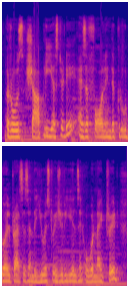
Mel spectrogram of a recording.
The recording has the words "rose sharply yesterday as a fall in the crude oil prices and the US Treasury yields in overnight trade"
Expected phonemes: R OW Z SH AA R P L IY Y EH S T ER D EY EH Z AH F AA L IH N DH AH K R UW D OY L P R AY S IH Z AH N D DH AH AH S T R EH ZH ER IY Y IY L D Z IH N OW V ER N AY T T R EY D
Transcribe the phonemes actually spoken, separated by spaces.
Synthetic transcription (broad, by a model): R OW Z SH AA R P L IY Y EH S T ER D EY EH Z AH F AA L IH N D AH K R UW D OY L P R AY S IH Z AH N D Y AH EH S T R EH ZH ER IY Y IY L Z IH N OW V ER N AY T T R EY D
